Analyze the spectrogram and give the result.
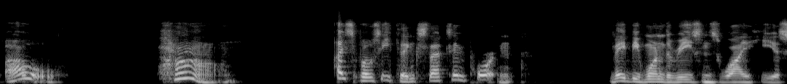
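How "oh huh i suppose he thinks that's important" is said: mock dismissive. Mock listener's dismissive reaction.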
